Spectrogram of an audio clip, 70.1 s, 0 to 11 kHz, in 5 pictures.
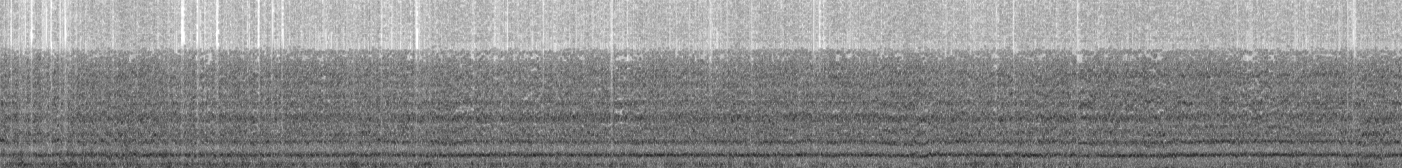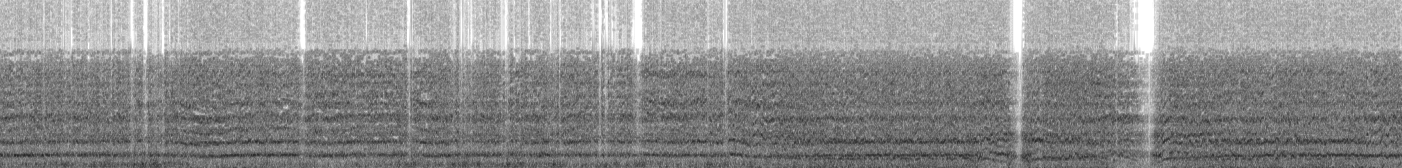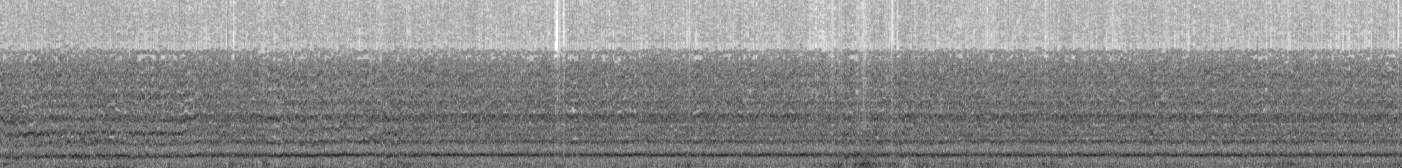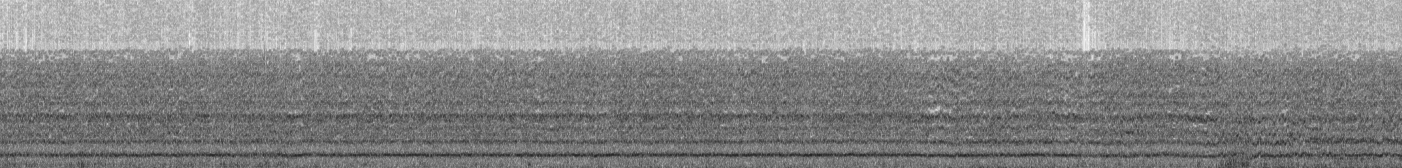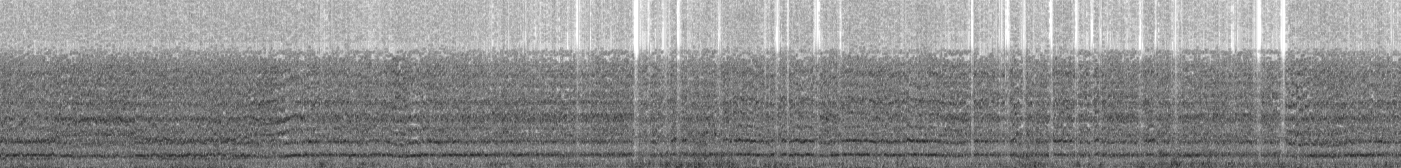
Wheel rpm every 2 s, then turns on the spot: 230, 230, 230, 230, 230, 220, 230, 230, 220, 230, 230, 190, 100, 180, 200, 220, 230, 230, 230, 230, 230, 230, 230, 230, 230, 230, 220, 200, 200, 210, 230, 230, 230, 230, 230.
none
